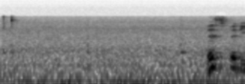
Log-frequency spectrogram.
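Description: Near silence, with a single faint computer-mouse click at the very start.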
